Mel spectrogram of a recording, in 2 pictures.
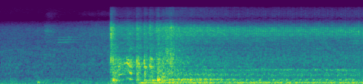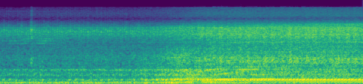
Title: BMW timing chain noise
